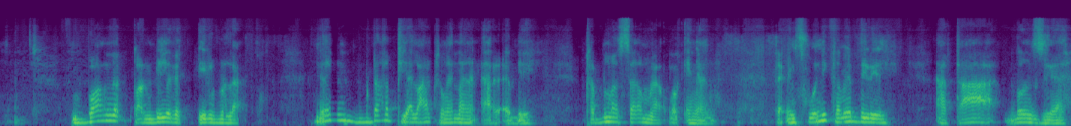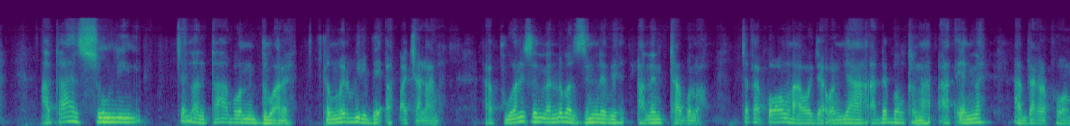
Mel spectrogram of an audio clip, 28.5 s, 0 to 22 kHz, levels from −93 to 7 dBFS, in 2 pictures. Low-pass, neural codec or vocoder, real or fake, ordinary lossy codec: 10.8 kHz; codec, 24 kHz, 1.5 kbps, HILCodec; fake; Opus, 16 kbps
